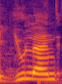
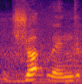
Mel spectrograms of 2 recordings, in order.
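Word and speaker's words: Jylland: Denmark is made of the you land not Jutland peninsula that connects to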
